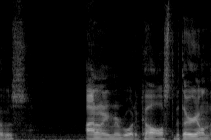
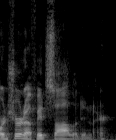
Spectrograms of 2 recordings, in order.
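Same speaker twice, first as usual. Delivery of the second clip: usual speaking voice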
